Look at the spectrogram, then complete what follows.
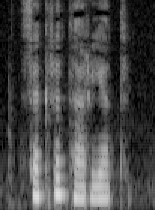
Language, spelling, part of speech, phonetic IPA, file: Polish, sekretariat, noun, [ˌsɛkrɛˈtarʲjat], LL-Q809 (pol)-sekretariat.wav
